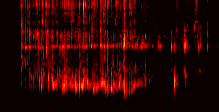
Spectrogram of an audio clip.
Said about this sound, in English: I do have I have one more coffee pour left. It's going to be a weak coffee pour. There's not much in here, but this is for you guys.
